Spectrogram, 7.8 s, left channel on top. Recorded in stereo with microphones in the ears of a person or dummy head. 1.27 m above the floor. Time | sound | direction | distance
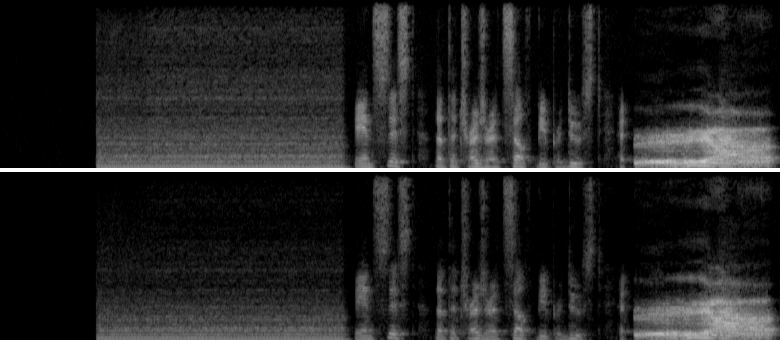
1.0 | a microwave | 30° left (ahead or behind) | 0.5 m
3.5 | a man speaking | 45° left (ahead or behind) | 0.6 m
6.3 | a scream | 10° right (ahead or behind) | 1.0 m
